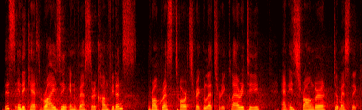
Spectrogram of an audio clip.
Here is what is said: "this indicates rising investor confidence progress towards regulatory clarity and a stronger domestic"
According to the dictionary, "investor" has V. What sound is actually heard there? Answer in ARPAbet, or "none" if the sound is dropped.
V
